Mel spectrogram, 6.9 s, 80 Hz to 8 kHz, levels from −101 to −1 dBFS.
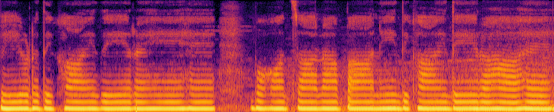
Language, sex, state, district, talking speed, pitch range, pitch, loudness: Hindi, female, Punjab, Pathankot, 105 wpm, 175-180 Hz, 180 Hz, -12 LUFS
